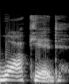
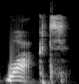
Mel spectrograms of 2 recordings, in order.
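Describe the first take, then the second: First: The ending is not pronounced as a t sound. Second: The ending is pronounced as a t sound. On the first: The speaker calls it wrong. "not walked" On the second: The speaker calls it right. "the ed has a T ending"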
